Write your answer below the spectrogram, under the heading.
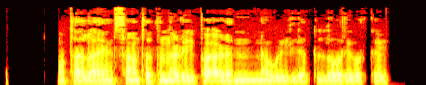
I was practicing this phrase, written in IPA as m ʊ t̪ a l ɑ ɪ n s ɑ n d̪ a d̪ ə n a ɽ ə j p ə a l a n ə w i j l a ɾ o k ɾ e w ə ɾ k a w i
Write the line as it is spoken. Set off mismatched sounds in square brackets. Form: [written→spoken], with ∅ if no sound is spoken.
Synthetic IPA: m ʊ t̪ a l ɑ ɪ n s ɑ n [d̪→t̪] a d̪ ə n a ɽ ə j p ə a [l→ɽ] a n ə w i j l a [ɾ→l] o [k→∅] ɾ e w ə ɾ k a w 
